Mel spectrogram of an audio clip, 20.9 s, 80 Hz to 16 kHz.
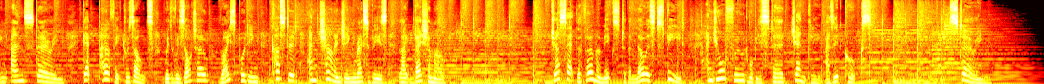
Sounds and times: Speech: 0:00.0 - 0:09.0, 0:11.0 - 0:17.5, 0:18.9 - 0:19.8
Music: 0:00.0 - 0:20.8.

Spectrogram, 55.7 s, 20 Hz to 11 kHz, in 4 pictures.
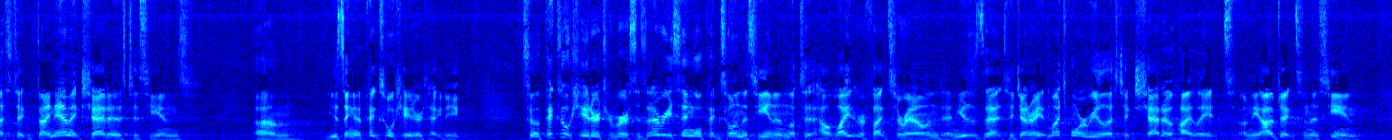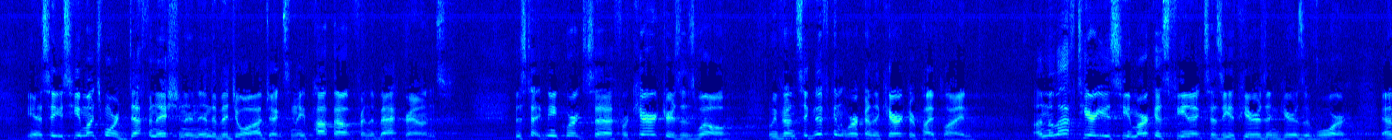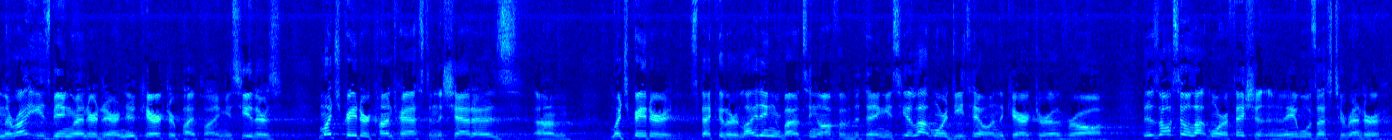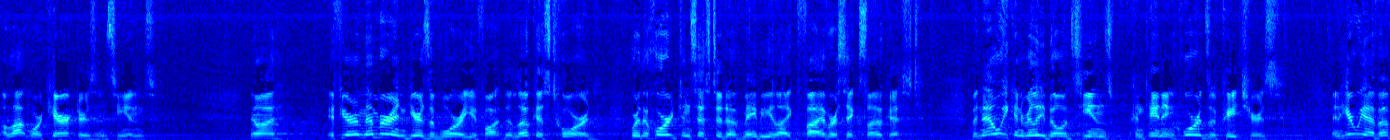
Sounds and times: Speech: 0:00.0 - 0:43.4, 0:44.2 - 0:55.6.

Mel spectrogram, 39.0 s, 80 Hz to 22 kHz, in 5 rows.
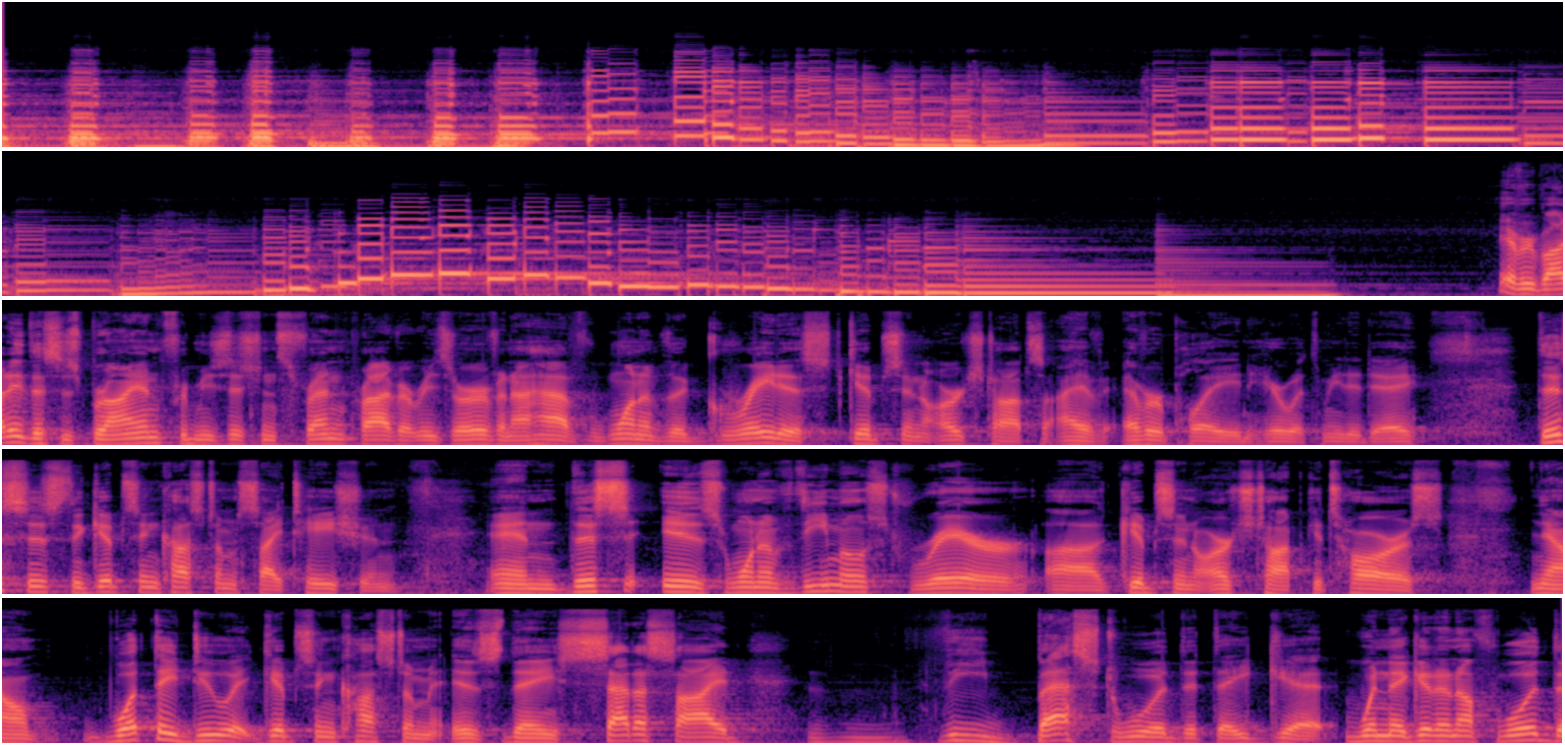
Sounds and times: Electric guitar: 0:00.0 - 0:14.7
Effects unit: 0:00.0 - 0:15.2.

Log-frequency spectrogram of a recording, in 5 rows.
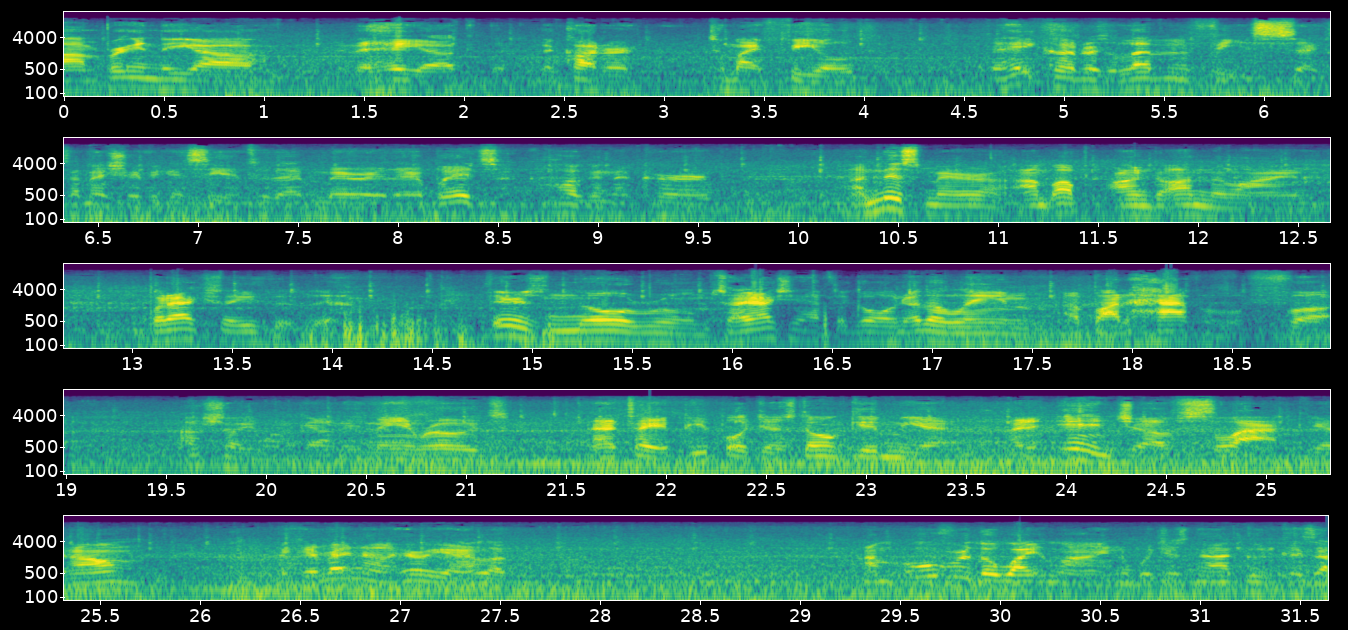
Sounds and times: Car: 0:00.0 - 0:31.6.

